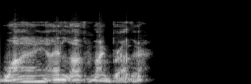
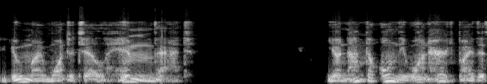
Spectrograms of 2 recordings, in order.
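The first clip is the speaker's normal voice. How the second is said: ordinary delivery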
